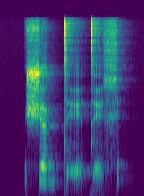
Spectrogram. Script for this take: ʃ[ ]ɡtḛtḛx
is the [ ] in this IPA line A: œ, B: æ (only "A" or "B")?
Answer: A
